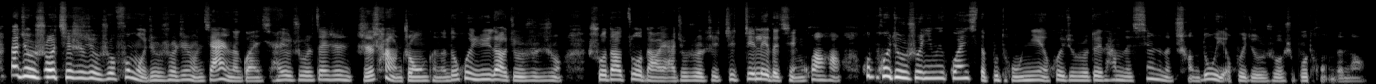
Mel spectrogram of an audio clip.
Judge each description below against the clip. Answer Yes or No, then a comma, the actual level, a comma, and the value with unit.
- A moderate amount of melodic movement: No, wide, 5.8 semitones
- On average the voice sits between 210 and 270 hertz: No, high, 200 Hz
